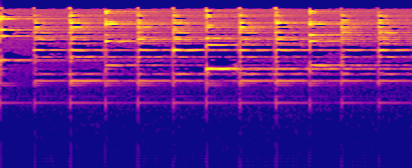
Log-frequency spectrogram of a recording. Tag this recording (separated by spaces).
bell clarion loop ring telephone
